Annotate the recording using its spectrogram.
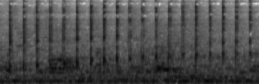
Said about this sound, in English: I'm just tapping it there. Now I'm going to put in a spoon of Alka-Seltzer now and stir it up. And now, I don't know whether you can hear that, but the pitch of the sound has gone right down.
